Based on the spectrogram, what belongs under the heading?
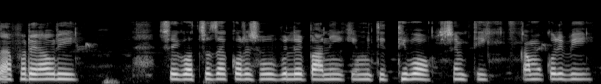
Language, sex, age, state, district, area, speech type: Odia, female, 45-60, Odisha, Malkangiri, urban, spontaneous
